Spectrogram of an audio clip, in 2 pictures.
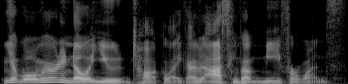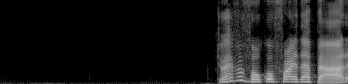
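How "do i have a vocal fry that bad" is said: louder, higher shocked question. Real, not acted. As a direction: ask in disbelief.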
